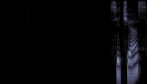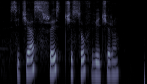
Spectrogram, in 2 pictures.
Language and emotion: Russian, neutral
